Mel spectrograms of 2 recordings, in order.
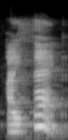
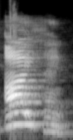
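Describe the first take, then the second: First: The stress falls on the word thank. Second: The stress falls on the word I. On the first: The speaker calls it right. "So thank is being stressed" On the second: The speaker calls it wrong. "You're not going to say"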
